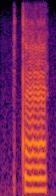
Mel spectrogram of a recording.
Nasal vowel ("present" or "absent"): present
